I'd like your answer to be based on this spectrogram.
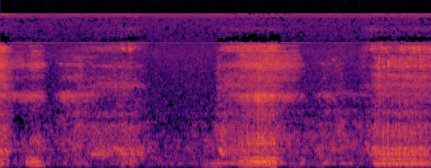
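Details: Loud snoring with a baby present: three loud, rough snores in a steady rhythm about two seconds apart, with quieter breathing between them; snoring.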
